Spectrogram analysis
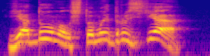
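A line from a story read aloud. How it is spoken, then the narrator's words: Squeaky voice. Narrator (Russian): пропищал Саша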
